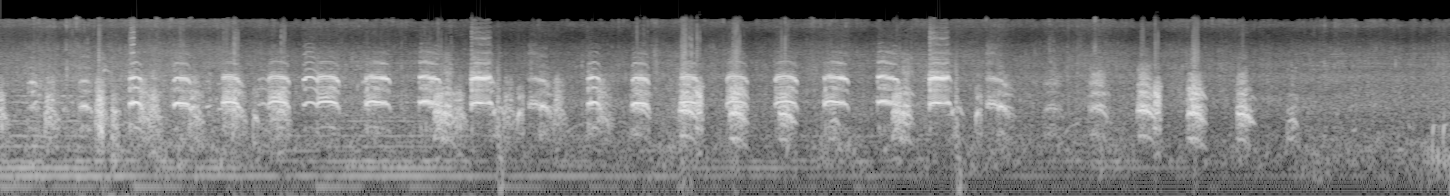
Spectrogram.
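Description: Birds calling: a run of short harsh cries, two or three a second, over a low steady hum. The calls thin out after about ten seconds.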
